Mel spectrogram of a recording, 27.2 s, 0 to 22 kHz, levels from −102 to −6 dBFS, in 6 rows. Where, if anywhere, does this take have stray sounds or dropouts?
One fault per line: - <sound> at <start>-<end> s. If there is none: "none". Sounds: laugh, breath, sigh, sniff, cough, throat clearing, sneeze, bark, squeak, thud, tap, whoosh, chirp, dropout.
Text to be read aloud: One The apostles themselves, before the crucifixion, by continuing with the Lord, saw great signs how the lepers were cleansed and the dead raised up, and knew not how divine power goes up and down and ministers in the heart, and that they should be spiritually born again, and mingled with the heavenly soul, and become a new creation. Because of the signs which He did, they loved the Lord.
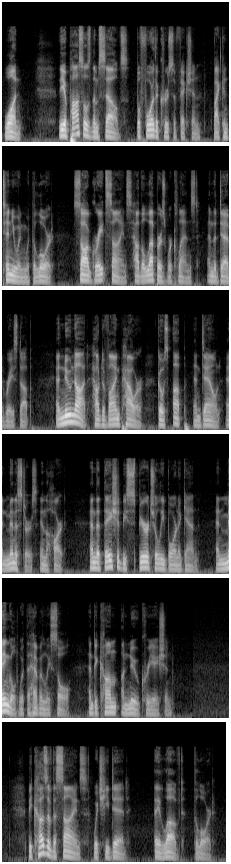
none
